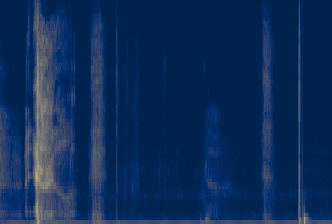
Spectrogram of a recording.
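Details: Female sneezing: a loud full sneeze followed by softer stifled sneezes, with quiet room noise between.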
